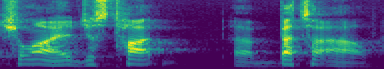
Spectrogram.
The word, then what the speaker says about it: Bezalel: And he says, no, that's right, Bezalel. Bezalel, the way he said it was really nice.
